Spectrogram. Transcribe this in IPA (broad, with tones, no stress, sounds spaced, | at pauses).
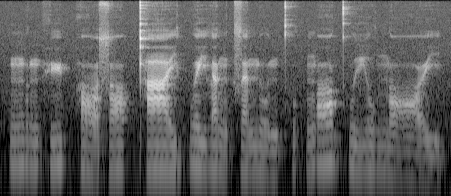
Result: ŋ ʊ˨˧ ŋ h yː˨ p̚ h ɔː˨˩ s ɔː˨ k̚ pʰ aː˨˧ j kʷ e˧ j l ɐ˨ ŋ t͡s ɐ˨˧ n uː˨˩ n kʷʰ ɐ˧ k̚ ŋ ɔː˥ kʷʰ iː˨˧ w n̪ ɔː˨˩ j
